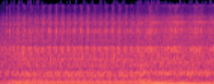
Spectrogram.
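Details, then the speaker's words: Peugeot Berlingo diesel van first start after failed timing chain replaced, following suspected fuel airlock: even diesel clatter, steady rhythm, not missing, no metallic knocking; normal idle, no valve damage found. "Yes, Chris, listen to it. Sweet as a nut. Oh, that's nice. Eh? That sounds nice."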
